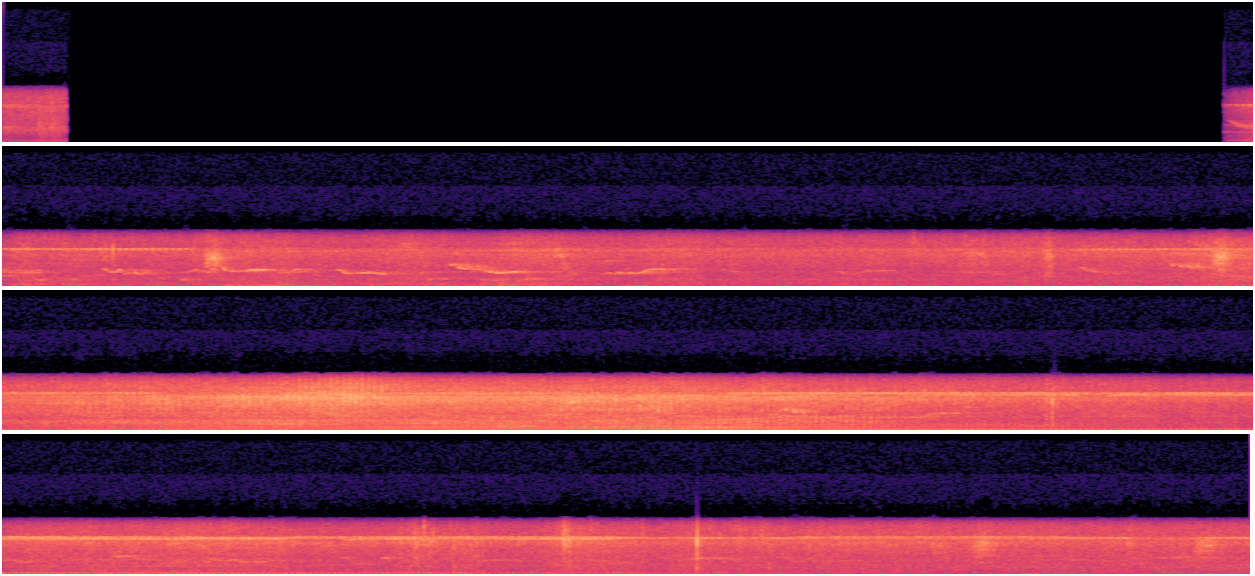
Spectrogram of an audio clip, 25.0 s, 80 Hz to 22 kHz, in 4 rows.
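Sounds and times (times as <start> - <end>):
high-pitched insect drone: 6.2 - 25.0
motor vehicle passing: 9.7 - 25.0.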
